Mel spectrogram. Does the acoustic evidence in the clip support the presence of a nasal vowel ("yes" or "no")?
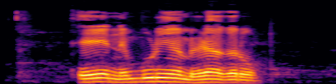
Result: yes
